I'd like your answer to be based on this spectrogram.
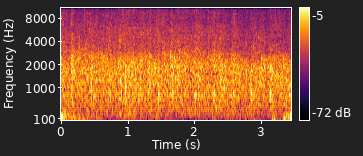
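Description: A live audience at a celebration-of-life event applauds continuously, a dense steady wash of clapping heard from a distance at low volume.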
